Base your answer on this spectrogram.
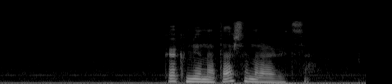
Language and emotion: Russian, positive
